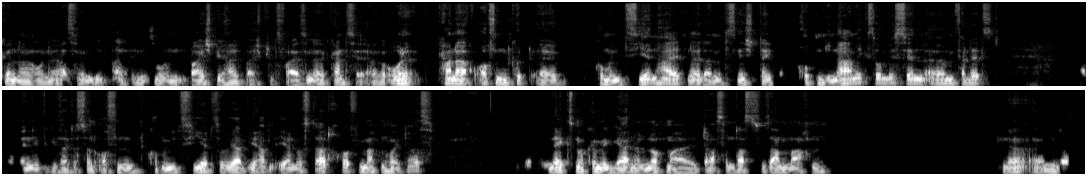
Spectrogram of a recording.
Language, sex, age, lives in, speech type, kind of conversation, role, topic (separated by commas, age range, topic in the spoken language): German, male, 25-29, Germany, conversation, advice, advisor, Wie kann ich mit Gruppendruck bei Entscheidungen umgehen, wenn ich dadurch unsicher werde?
